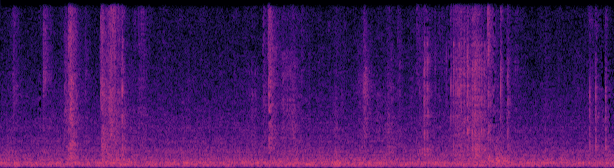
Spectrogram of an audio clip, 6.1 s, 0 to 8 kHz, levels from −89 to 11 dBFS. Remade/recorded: recorded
